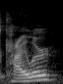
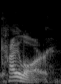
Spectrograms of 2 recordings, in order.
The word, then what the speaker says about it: Kylar: his name was Kyler, right? It's spelled like that, but he pronounced it Kylar, like Kylar.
